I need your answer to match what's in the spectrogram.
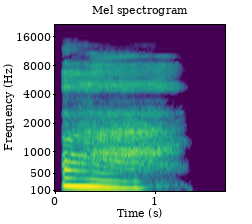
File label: doubt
